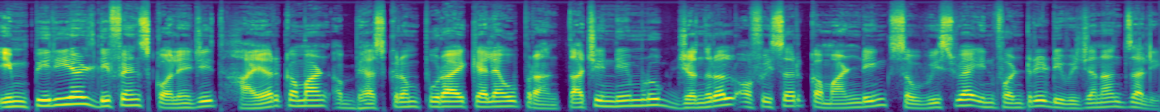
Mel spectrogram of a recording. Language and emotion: Goan Konkani, neutral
